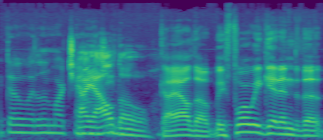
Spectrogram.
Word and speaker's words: Gayaldo: Gayaldo. Gayaldo. I even tried spelling it out phonetically and I did it wrong.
